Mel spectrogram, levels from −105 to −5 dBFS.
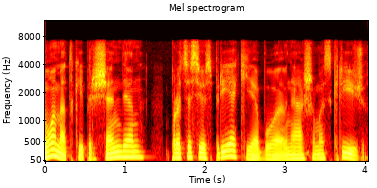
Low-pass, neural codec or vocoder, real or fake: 7.2 kHz; none; real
